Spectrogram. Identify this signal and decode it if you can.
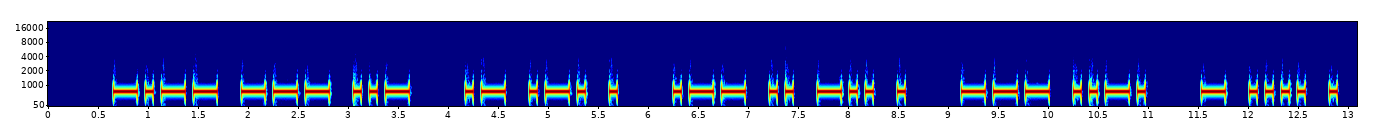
Morse code, heard as a keyed tone, about 16 wpm, 700 Hz. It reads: YOU ARE WIDE OF THE
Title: Sentences from Top 1000 Words - Review Part 6 - 15wpm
